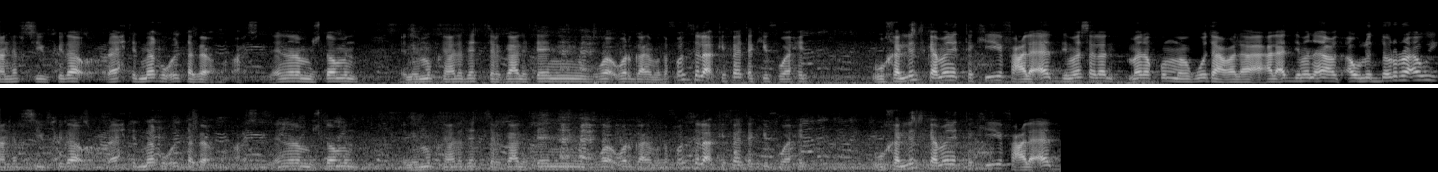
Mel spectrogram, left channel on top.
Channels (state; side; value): drops out; right; at 10.7 s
